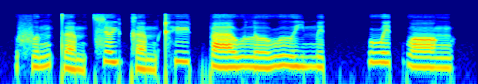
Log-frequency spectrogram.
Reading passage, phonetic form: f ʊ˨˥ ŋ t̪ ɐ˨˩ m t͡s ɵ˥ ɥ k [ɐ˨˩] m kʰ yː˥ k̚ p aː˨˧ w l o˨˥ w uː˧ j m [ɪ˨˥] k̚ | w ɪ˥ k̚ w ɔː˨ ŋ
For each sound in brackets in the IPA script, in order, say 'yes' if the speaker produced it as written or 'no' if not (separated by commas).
yes, no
